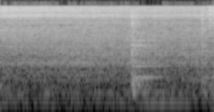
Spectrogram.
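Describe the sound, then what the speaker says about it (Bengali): Eggplant and potato pieces fry in hot oil over a high-to-medium flame, giving an even, continuous sizzling hiss with one brief louder flare near the end. "বেগুন ভাজবো হাই টু মিডিয়াম ফ্লেমে।"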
